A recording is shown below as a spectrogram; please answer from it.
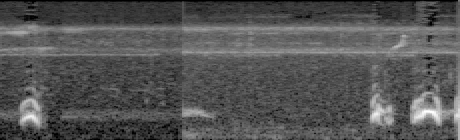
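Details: Spotted dove used as a lure bird: a single low hollow coo, a long pause, then two more coos close together, the last more drawn out; otherwise quiet.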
